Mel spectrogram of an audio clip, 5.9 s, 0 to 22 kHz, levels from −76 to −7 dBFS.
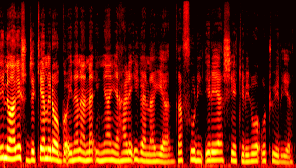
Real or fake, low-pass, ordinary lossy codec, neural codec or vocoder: fake; none; none; codec, 44.1 kHz, 3.4 kbps, Pupu-Codec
